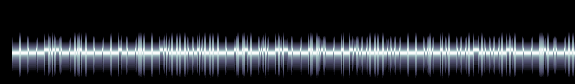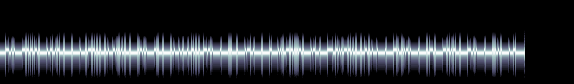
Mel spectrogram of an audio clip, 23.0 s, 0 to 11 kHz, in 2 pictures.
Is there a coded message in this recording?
Yes: RTTY (45.45 baud, 170 Hz shift) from 0.2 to 22.0 s, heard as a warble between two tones, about 1360 Hz centre. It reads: KBMJ 7GZS OGSV 1JC5 SKQN IWBK 4DG7 XZVY SBTR 7HSA BNFU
